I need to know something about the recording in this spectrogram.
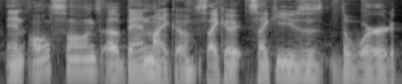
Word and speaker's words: Maiko: Maiko is pronounced Maiko, means a person in the apprenticeship stage of Geiko.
